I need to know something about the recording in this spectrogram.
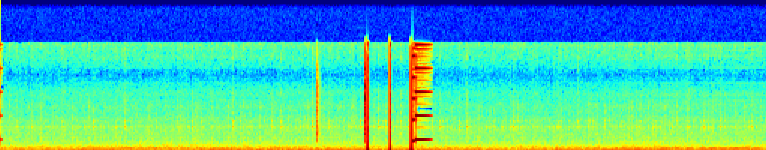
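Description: A desk fan whirs steadily.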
